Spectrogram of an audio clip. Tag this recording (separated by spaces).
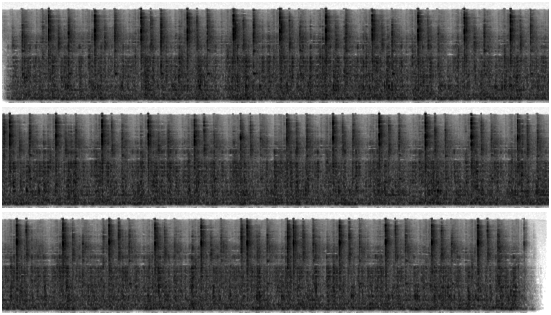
clunk machinery machine tick xy antique lathe clack rattle mechanical vintage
